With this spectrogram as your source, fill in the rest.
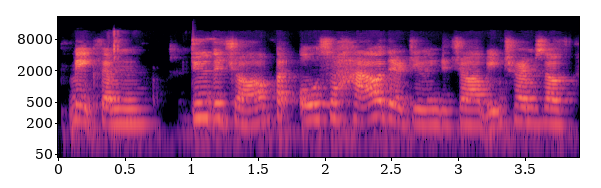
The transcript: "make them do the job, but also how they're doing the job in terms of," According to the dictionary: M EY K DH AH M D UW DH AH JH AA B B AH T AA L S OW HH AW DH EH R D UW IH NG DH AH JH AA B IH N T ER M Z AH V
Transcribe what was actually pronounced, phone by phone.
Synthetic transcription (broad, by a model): M EY K DH AH M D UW DH AH JH AA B B AH T AA L S OW HH AW DH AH R D UW IH NG DH AH JH AA B IH N T ER M Z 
